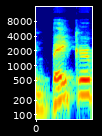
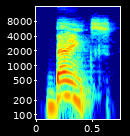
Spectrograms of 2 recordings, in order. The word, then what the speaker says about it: Banks: know if I say Baker banker whatever I think everybody got your name wrong huh banks banks ok um somebody wanna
